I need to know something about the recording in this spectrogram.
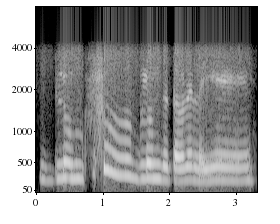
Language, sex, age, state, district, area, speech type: Manipuri, female, 18-30, Manipur, Kangpokpi, urban, conversation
